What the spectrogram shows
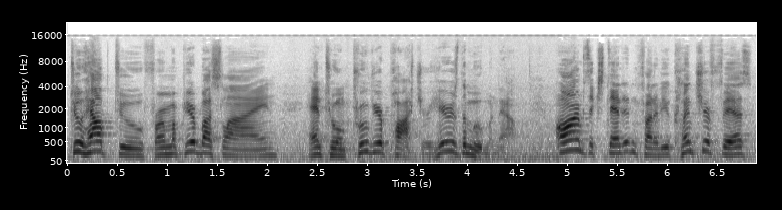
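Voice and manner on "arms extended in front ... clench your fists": pumped-up fitness coach calling the count over music; exercise count-along. Acted. Coach counting the hand exercise for viewers at home, upbeat and driving. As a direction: drive the class through the reps, energetic.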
